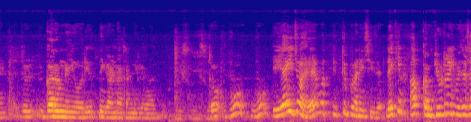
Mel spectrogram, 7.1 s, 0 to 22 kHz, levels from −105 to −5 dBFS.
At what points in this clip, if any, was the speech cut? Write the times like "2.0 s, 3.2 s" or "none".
none

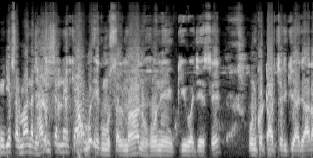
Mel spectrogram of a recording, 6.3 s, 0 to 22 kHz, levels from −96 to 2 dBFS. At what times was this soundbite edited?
1.6 s

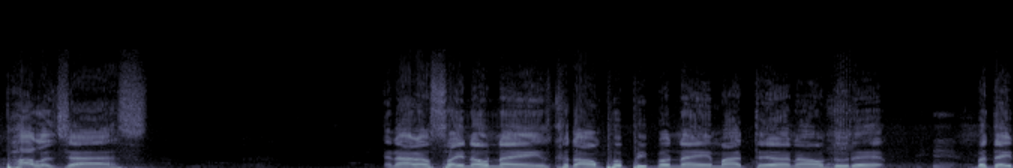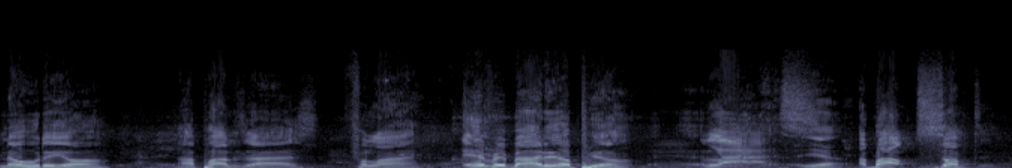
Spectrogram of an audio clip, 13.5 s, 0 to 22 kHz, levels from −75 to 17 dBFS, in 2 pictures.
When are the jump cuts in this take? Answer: 9.7 s

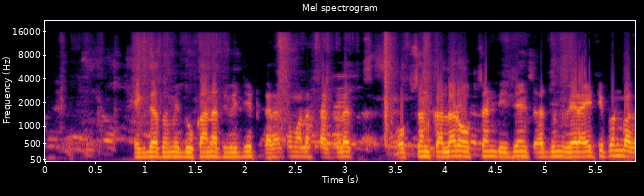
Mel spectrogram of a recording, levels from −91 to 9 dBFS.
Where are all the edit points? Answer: none

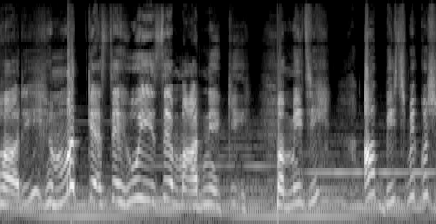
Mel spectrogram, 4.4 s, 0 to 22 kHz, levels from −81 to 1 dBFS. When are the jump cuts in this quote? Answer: 2.6 s

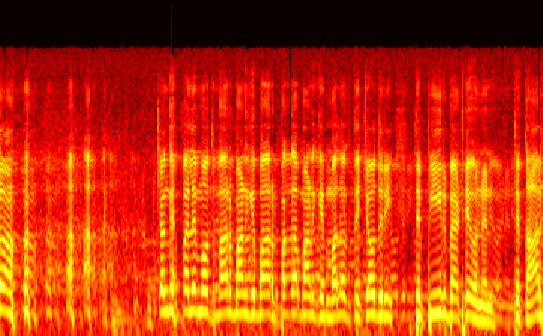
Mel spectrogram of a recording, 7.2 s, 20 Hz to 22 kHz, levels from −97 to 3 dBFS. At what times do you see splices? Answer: 2.0 s

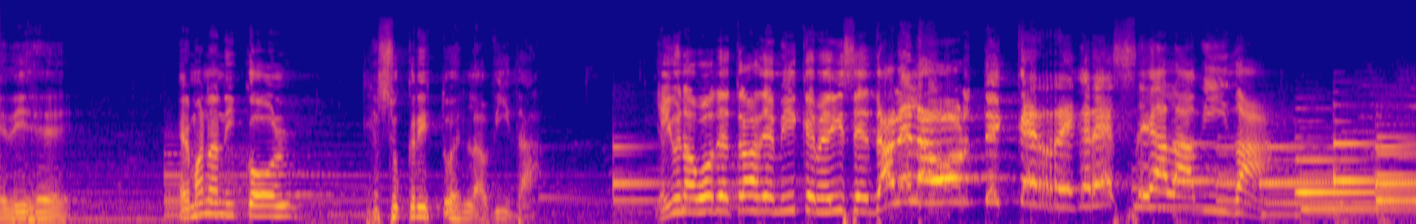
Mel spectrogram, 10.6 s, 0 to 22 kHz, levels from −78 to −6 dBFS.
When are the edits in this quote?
1.2 s, 4.6 s

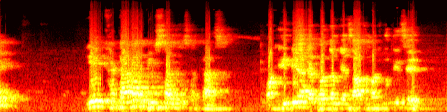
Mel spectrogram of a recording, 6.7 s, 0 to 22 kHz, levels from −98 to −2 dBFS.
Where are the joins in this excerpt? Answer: 3.8 s

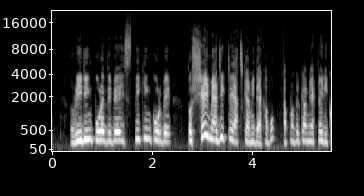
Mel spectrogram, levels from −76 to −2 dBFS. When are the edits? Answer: 4.6 s

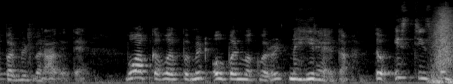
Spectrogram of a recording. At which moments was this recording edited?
none

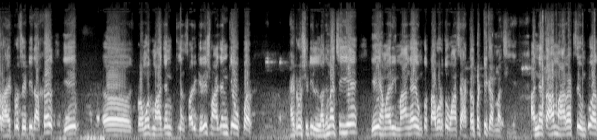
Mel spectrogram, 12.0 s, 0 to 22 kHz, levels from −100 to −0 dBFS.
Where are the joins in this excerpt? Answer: 3.6 s

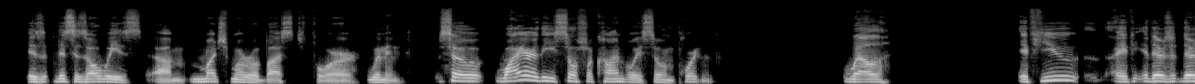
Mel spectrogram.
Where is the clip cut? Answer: none

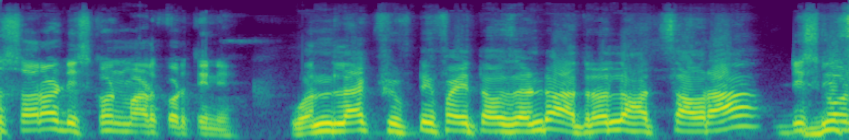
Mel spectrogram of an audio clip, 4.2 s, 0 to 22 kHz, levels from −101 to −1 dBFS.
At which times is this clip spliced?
none

